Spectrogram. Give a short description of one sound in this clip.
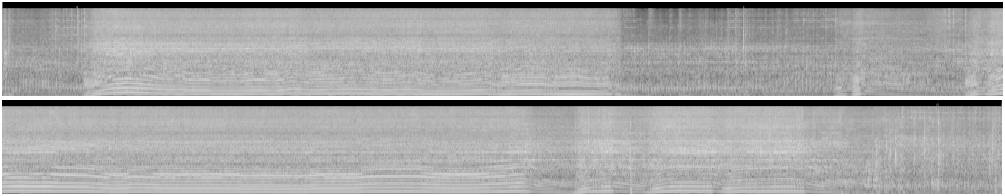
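A chainsaw roars as it cuts through a log, its engine rising and falling.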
